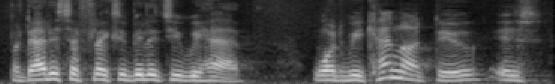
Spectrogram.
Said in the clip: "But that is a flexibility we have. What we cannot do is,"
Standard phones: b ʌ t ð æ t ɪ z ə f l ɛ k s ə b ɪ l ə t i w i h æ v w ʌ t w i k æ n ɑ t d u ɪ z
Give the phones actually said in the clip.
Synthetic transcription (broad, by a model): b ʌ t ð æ t ɪ z ə f l ɛ k s ə b ɪ l ə t i w i h æ v w ʌ t w i k æ n ɑ t d u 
